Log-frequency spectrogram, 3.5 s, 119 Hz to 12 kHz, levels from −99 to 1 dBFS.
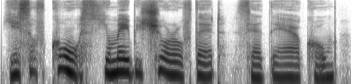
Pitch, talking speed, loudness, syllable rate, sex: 200 Hz, 220 wpm, -17 LUFS, 4.4 syllables/s, female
